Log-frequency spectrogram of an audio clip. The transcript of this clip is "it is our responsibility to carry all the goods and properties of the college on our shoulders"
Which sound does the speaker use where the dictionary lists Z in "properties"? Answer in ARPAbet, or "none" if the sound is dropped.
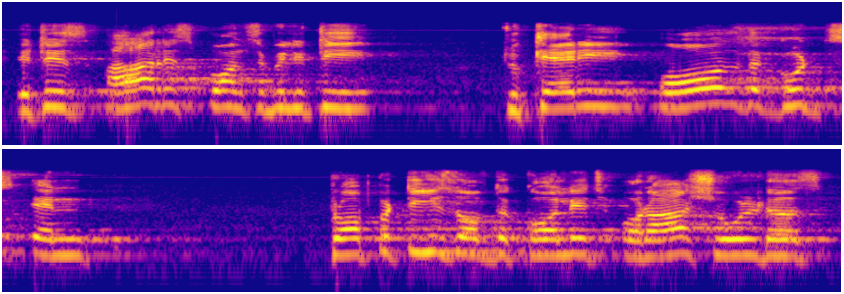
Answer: Z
